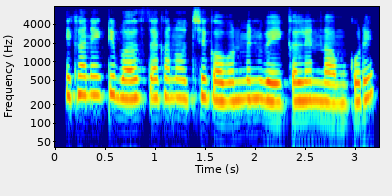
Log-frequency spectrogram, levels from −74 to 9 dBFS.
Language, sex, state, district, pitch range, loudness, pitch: Bengali, female, West Bengal, Jhargram, 230-270 Hz, -17 LUFS, 250 Hz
